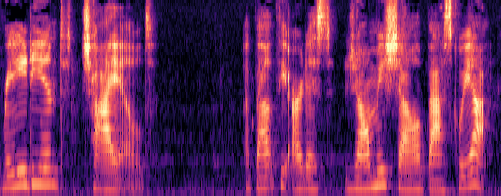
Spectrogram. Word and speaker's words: Jean-Michel Basquiat: child about the artist jean-michel basquiat we say his name john michelle basquiat he's a very famous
